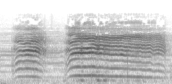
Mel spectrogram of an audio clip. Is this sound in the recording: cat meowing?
no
